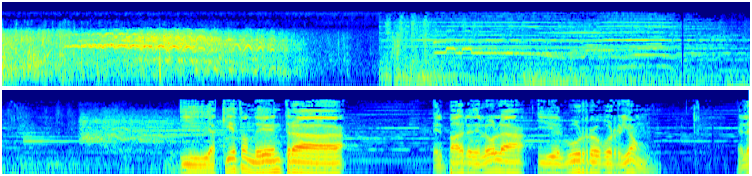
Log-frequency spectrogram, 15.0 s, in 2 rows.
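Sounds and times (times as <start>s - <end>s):
horse neighing: 0.6s - 3.1s
speech: 9.3s - 11.0s, 11.8s - 14.1s.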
